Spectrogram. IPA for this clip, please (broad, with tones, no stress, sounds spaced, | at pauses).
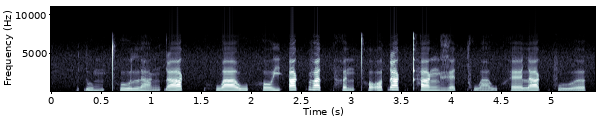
ɗ ṳ˨˩ m t̪ʰ u˧ l a̤˨˩ ŋ ɗ a˦˥ k̚ | h w a˨˦ w h o˨˦ j ʔ a˦˥ k̚ v a˦˥ t̚ h ə˧˩ n t̪ʰ ɔ̰˧˥ ɗ a˦˥ k̚ t̪ʰ a˧ ŋ ɣ ɛ˨˩ t̚ k w a̤˨˩ w h ɛ˧ l a˦˥ k̚ f u˨˦ ə̯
